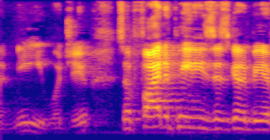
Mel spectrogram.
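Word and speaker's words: Pheidippides: me would you so phytopedies is going to be a very important little figure and it's really really funny because like fidivities is another way that you can pronounce his name as well but fidivities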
